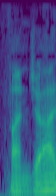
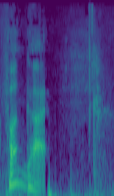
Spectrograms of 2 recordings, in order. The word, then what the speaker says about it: fungi: I pronounce it fungi. Some people pronounce it fungi.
